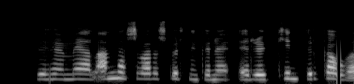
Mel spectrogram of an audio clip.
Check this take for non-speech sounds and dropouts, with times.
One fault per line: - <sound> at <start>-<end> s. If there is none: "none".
- dropout at 3.4-3.4 s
